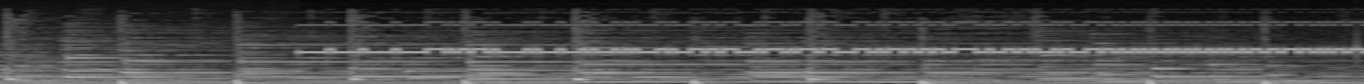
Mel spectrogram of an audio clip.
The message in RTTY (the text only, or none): XKKXG MEEMN LTUGB JJFFI …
